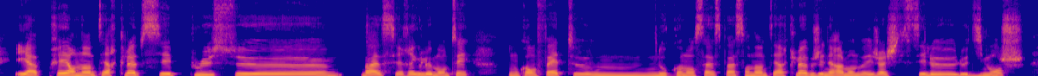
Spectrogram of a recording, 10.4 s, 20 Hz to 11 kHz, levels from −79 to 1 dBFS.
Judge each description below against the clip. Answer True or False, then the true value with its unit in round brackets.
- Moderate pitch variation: False (2.0 semitones)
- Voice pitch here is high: True (205 Hz)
